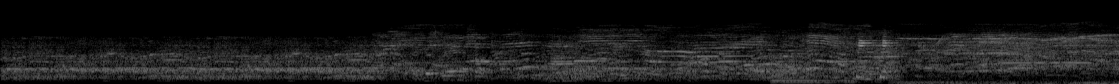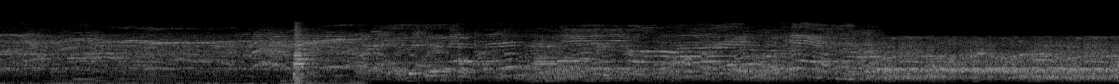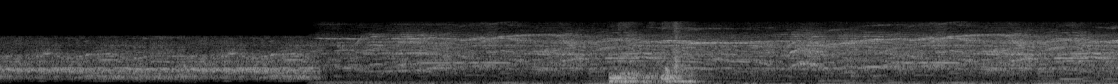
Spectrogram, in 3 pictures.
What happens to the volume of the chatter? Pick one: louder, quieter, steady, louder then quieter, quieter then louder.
louder.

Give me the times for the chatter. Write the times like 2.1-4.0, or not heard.
0.0-33.5.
